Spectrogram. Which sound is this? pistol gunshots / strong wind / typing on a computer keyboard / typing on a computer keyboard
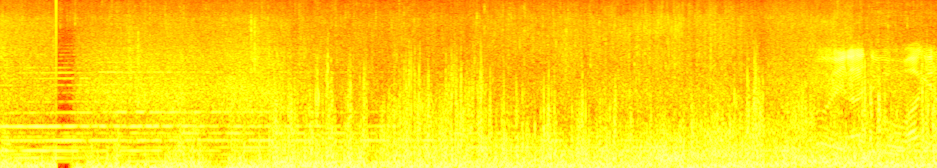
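strong wind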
